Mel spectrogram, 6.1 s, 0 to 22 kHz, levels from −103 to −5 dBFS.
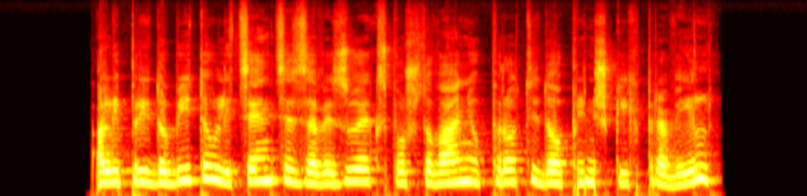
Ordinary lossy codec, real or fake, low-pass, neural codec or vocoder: none; real; none; none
